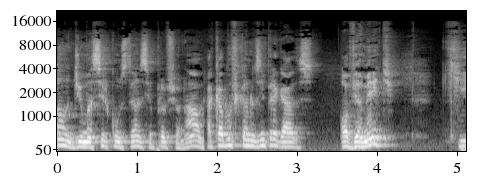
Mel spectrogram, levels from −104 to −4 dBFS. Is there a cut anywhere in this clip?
yes; 2 cuts; at 1.8 s, 3.5 s

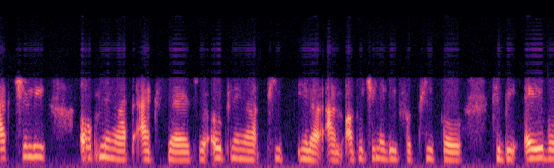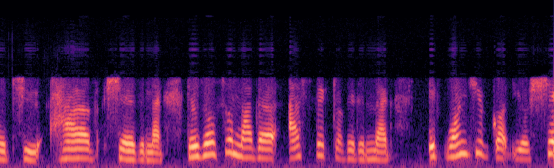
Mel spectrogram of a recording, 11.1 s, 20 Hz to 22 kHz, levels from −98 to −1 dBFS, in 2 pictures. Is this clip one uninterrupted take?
yes; 0 cuts

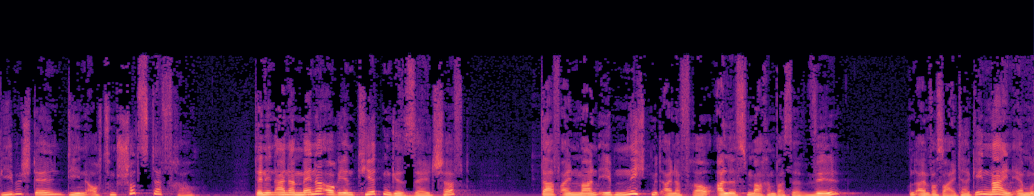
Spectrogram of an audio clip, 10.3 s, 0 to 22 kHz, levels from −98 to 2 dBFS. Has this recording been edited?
yes; 1 cut; at 9.4 s

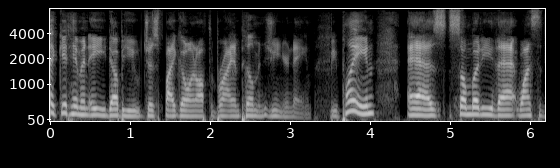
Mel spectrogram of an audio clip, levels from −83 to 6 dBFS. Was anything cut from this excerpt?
yes; 1 cut; at 3.5 s

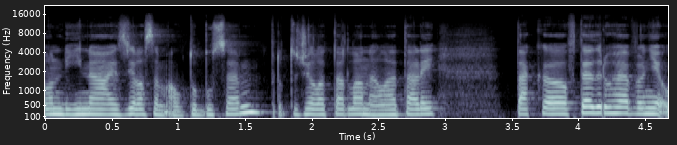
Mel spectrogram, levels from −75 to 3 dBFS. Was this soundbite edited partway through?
no; 0 cuts

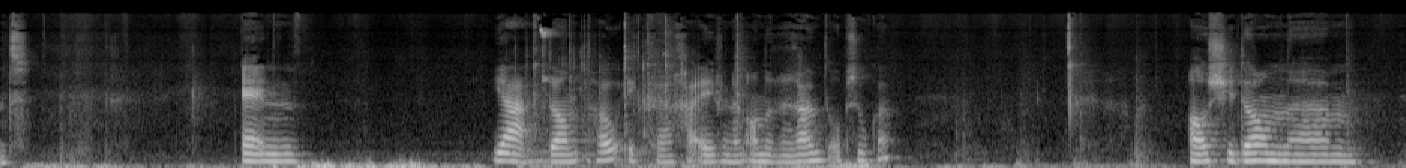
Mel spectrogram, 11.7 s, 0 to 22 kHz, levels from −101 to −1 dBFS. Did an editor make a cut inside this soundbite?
no; 0 cuts

